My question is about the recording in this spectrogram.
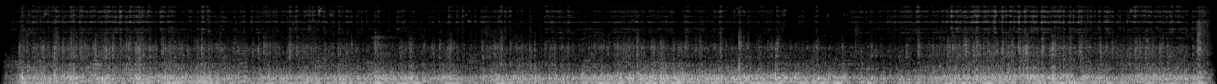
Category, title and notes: Sound effects > Objects / House appliances
OBJWhled-Samsung Galaxy Smartphone, CU Wheelie Bin Rolling Nicholas Judy TDC
A wheelie bin rolling. Recorded at Lowe's.
Phone-recording, roll, wheelie-bin, wheels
